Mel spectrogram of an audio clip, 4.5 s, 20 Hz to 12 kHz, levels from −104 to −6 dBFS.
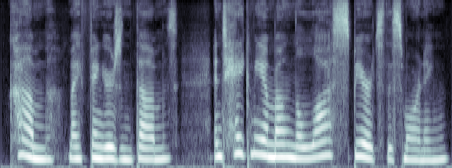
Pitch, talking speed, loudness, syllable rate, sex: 245 Hz, 185 wpm, -15 LUFS, 4.7 syllables/s, female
